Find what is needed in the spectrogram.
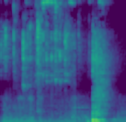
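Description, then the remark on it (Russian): Coins being tossed to cast an I Ching (Book of Changes) hexagram, the third toss landing two heads: a cluster of bright metallic clinks and jingles, followed by a louder clattering thud as they land together. No voices. “Третий бросок у нас два орла, сплошная линия.”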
